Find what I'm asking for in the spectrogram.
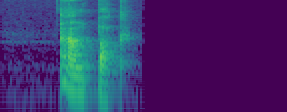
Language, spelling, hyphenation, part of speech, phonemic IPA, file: Dutch, aanpak, aan‧pak, noun / verb, /ˈaːmpɑk/, Nl-aanpak.ogg
- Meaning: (noun) an approach, the manner in which a problem is analyzed and solved or policy is made; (verb) first-person singular dependent-clause present indicative of aanpakken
